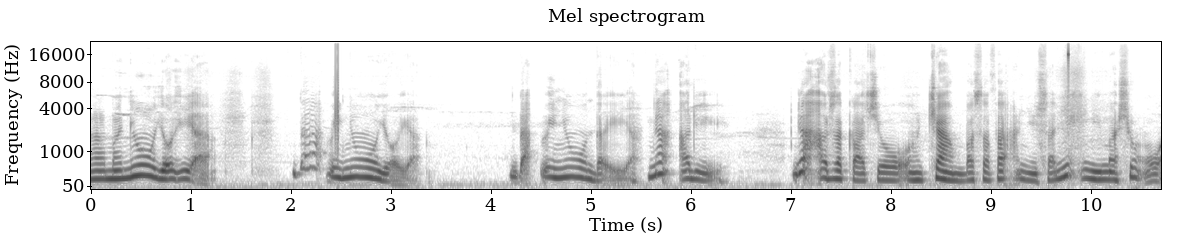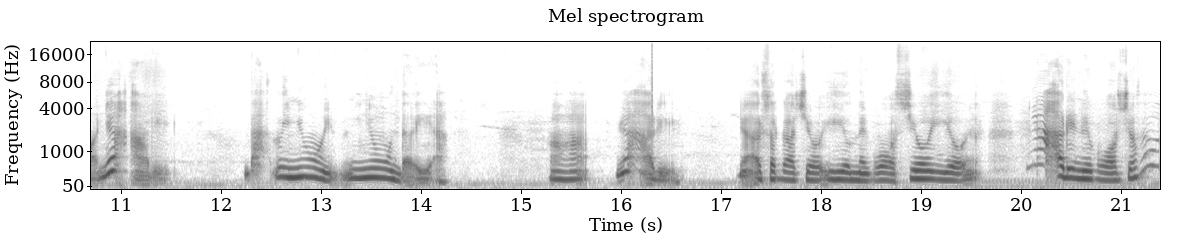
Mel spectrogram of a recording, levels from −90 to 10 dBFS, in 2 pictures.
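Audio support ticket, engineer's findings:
Likely electrical switching spike: nearby switch, motor or static discharge arcing, the burst coupled into the audio line and summed onto the speech. Symptom: sharp snaps laid over the signal at 2.45–2.48 s (about 30 ms, peak near -10 dBFS), 9.78 s and 16.32 s (each near -15 dBFS). Component: interference pickup on cabling or input stage, not the speech path itself.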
